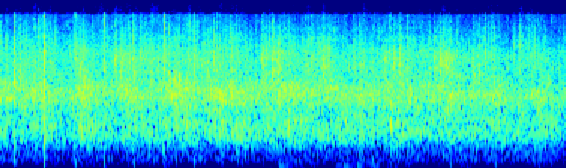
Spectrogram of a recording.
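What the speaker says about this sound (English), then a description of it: "Let's give them an applause." Applause for a panel at an international conference on Duchenne and Becker muscular dystrophy: steady, moderately distant clapping from a seated audience, evenly sustained throughout.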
